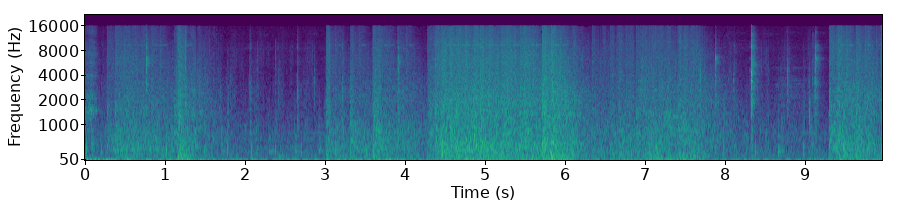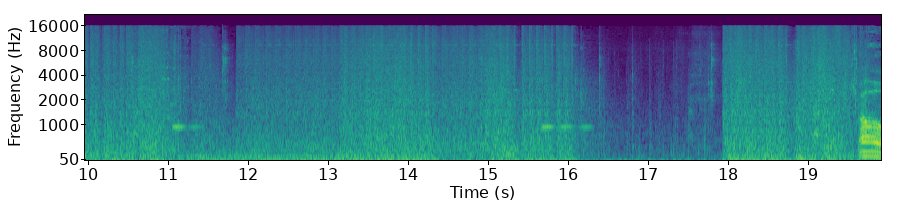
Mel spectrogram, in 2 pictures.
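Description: Gunfire from CS:GO Arms Race, played as repeated bursts and volleys separated by short quiet gaps, fairly loud and steady throughout.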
